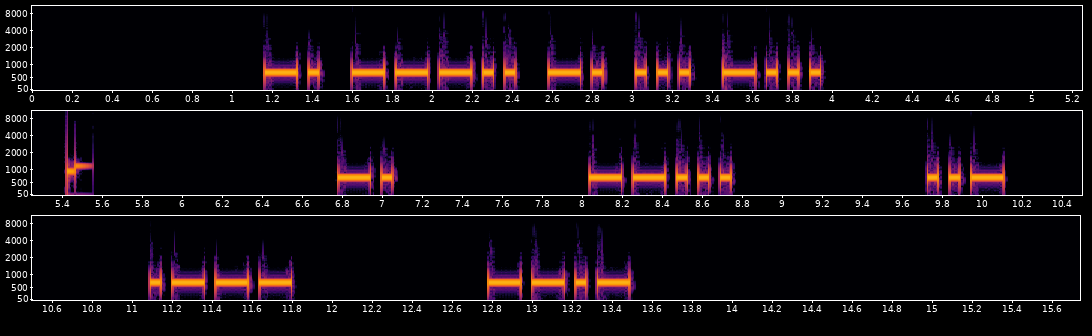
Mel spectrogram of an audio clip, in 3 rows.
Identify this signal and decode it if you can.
Morse code, heard as a keyed tone, about 22 wpm, spaced as for 11 wpm, 700 Hz. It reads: N8NSB N7UJQ
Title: USA Call Signs - 5 Characters - 6x Character Spacing - 22wpm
